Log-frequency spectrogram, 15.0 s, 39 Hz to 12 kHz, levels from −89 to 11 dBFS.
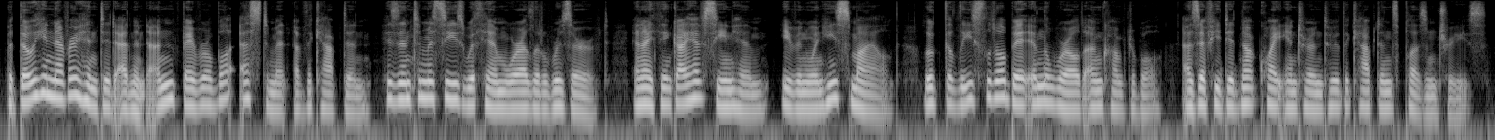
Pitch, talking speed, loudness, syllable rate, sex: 155 Hz, 205 wpm, -19 LUFS, 5.8 syllables/s, female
